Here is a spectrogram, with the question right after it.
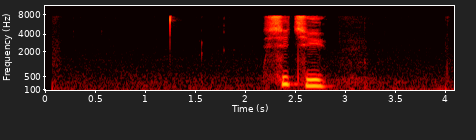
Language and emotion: Russian, neutral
